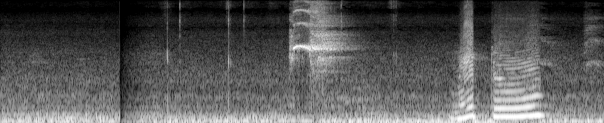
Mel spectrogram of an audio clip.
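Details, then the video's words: Ringneck parrot utters a high drawn-out squeal, then a loud rising, wavering call near the end, over low steady hum. "Ringneck Parrot Natural Sounds"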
